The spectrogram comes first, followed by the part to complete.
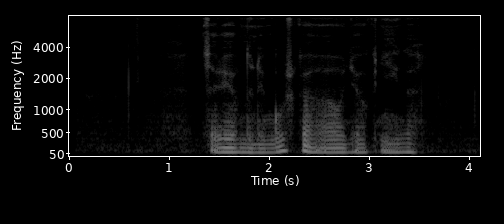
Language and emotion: Russian, neutral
